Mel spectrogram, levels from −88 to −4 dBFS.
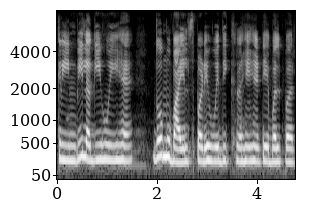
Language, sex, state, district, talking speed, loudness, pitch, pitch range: Hindi, male, Punjab, Pathankot, 175 wpm, -15 LUFS, 225 Hz, 215-240 Hz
